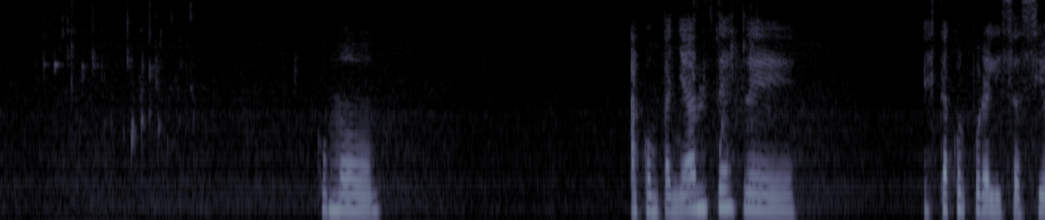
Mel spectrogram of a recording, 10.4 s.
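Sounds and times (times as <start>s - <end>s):
water dripping: 0.4s - 2.1s, 6.7s - 7.6s
speech: 3.2s - 3.9s, 6.4s - 8.1s, 9.4s - 10.4s.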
